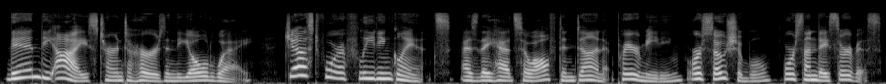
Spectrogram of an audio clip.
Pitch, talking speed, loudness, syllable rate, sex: 210 Hz, 195 wpm, -17 LUFS, 4.7 syllables/s, female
